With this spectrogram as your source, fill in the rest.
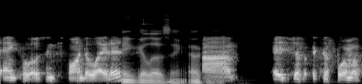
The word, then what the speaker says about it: ankylosing spondylitis: sorry we didn't get to this these were Anki ank you're losing spondylitis patients I pronounced that right yeah it's actually pronounced yeah that's okay it's actually pronounced ankylosing spondylitis you're losing a form of arthritis and it's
